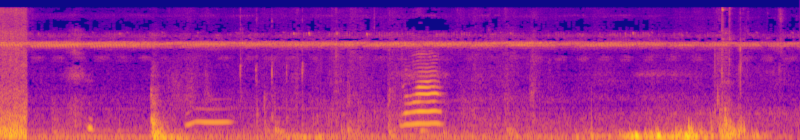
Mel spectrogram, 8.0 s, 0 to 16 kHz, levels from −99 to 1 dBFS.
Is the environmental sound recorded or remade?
recorded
